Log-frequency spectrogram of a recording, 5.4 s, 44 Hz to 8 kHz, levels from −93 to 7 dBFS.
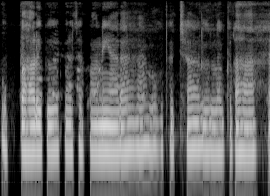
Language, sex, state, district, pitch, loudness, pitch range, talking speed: Magahi, male, Bihar, Jahanabad, 145 Hz, -21 LUFS, 145-155 Hz, 145 wpm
